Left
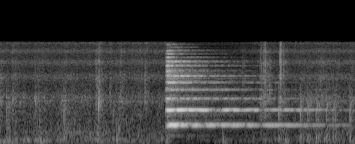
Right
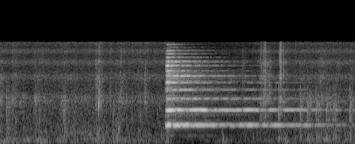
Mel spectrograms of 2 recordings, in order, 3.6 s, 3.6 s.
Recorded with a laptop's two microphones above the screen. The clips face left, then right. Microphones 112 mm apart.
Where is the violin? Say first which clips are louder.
Left 3 dB; 75° right (ahead or behind), 1.9 m.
